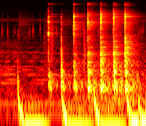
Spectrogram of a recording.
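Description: A metal socket is tapped onto a bolt head on a VW Bug during a transmission swap, with about eight sharp, evenly spaced hammer knocks ringing close up.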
